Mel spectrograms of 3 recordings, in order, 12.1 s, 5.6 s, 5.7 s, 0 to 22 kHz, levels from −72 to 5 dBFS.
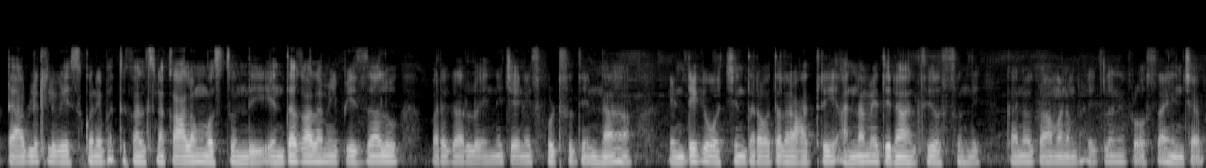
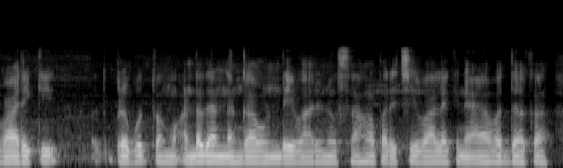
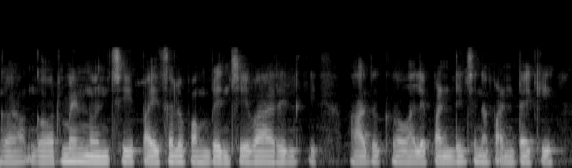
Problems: constant background noise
